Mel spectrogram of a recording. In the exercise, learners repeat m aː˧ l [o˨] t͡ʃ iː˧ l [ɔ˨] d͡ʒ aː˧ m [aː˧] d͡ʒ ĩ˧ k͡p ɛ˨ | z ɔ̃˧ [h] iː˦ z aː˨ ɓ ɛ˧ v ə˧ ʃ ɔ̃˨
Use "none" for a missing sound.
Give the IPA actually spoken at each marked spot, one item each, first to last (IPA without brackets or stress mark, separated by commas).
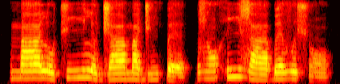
o˨, ə˨, a˧, h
